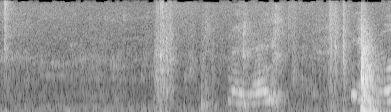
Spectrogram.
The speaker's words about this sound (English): Yes, it was a big noise as the water went down the plug hole. Water went down the plug hole, didn't it? It was a big noise.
